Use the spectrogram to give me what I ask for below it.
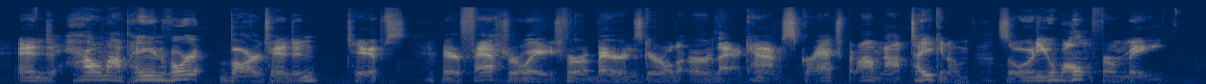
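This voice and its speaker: A man uses a put-on character voice with fairly low pitch. His pace is fairly slow. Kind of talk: comic amateur voice acting. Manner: hard, defiant.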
